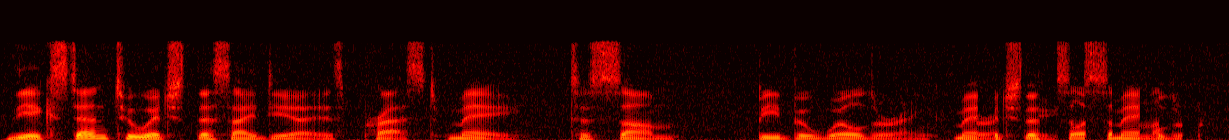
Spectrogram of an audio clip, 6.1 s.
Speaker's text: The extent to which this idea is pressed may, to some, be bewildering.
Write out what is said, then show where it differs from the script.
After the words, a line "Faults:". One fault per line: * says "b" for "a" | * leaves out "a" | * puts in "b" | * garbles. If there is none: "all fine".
The extent to which this idea is pressed may, to some, be bewildering. [garbled]
Faults:
* garbles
